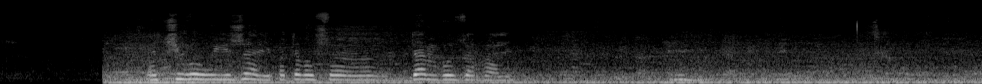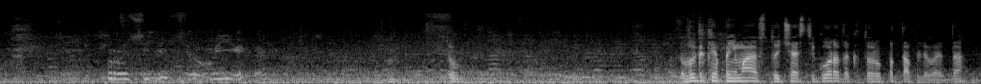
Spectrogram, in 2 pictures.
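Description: An elderly woman speaks emotionally and close by, in a large echoing hall.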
